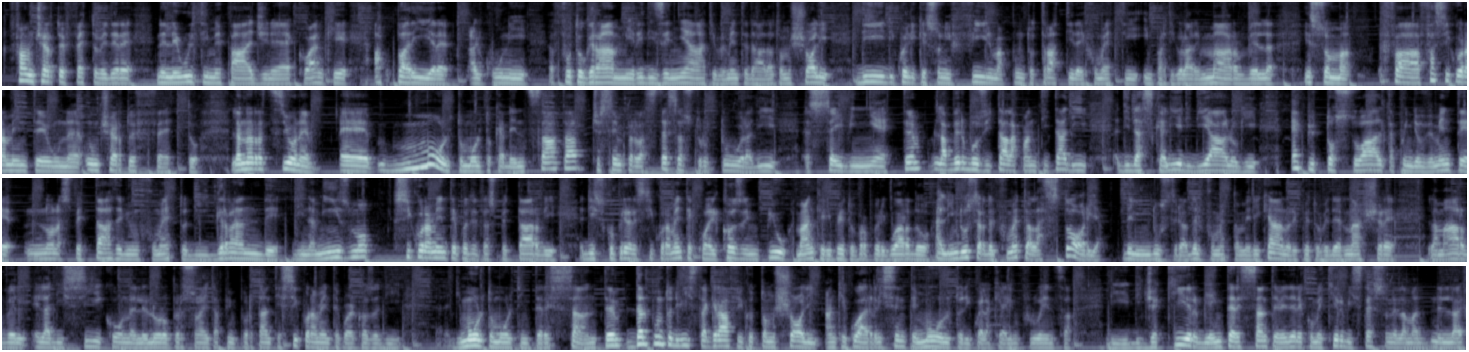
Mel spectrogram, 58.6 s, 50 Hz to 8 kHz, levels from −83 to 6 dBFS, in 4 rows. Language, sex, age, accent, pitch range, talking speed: Italian, male, 20-39, native, 120-145 Hz, 155 wpm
